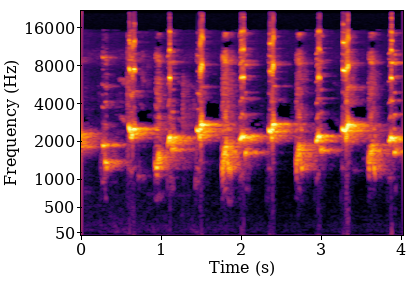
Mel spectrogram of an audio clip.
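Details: A sooty-headed bulbul sings a sweet, long-breathed song used to train and provoke other birds, giving a steady chain of clicking, whistled notes that step up and down at roughly a note per third of a second.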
